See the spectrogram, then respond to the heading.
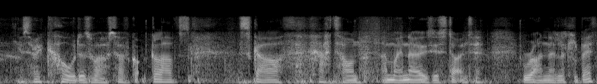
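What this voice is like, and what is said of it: Slightly out of breath. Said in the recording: “a bit out of breath, walking a bit fast”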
